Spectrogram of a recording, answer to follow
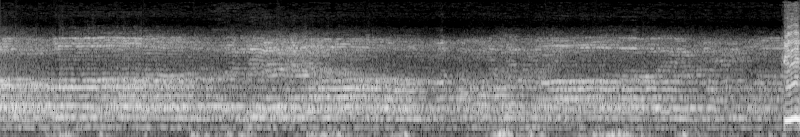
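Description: One long, steady, drawn-out vocal tone held on a single pitch, like a sustained hum or chanted note, with no words.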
